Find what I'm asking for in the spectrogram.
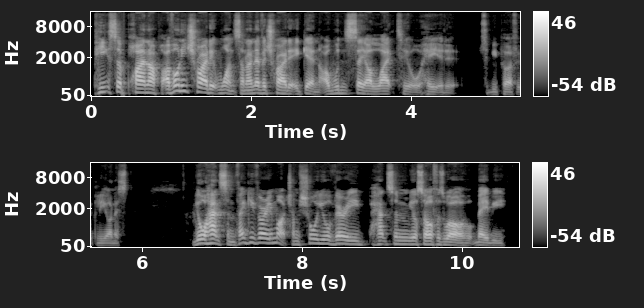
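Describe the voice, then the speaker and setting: A relaxed man in his thirties with a South London accent hosts a late-night stream from his desk mic. He chats easily, answers viewers' comments and swears freely. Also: medium pitch, a little fast. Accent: South London English. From Ireland. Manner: laid-back, chatty, swears freely. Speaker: livestream host. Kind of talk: casual livestream chat reading viewer comments.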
